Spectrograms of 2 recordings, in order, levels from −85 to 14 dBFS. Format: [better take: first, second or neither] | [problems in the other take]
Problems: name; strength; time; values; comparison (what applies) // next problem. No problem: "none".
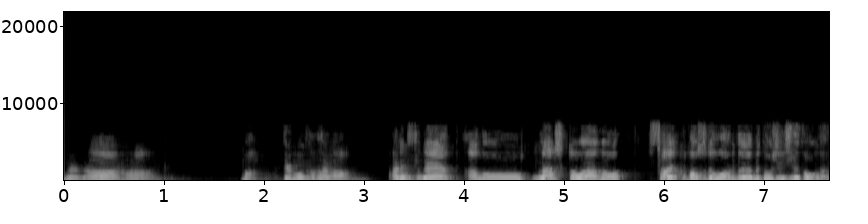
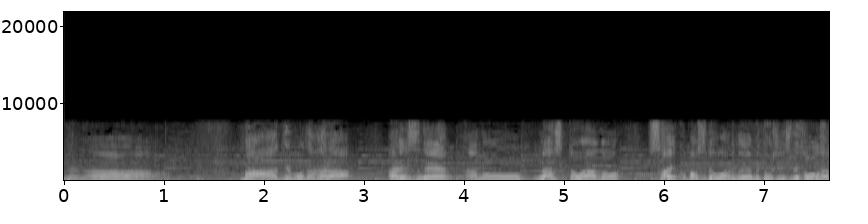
second | noise reduction (neural mask model DeepFilterNet 3)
